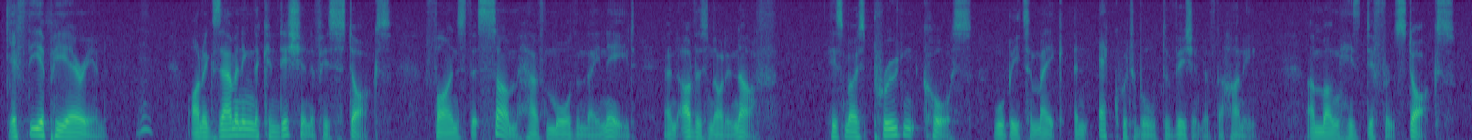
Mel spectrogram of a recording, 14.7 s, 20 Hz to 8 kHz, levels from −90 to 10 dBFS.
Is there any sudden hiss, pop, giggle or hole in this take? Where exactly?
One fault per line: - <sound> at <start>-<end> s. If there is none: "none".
- breath at 1.4-1.6 s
